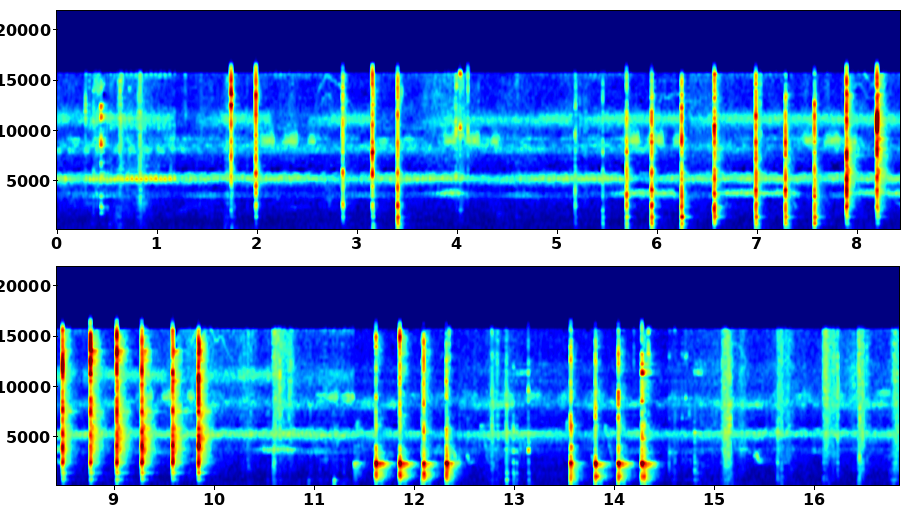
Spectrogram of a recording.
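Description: Hammer blows on wood as nails are driven through a log into its round slab base: a few scattered strikes, then a steady run of about three blows a second, then two quick flurries with a ringing note near the end. A steady high chirring of insects runs behind.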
